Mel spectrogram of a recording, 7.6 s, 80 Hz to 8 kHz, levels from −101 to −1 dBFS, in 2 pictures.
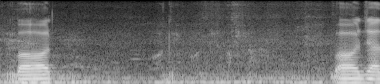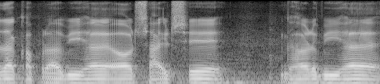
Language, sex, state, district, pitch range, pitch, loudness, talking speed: Hindi, male, Bihar, West Champaran, 100-120 Hz, 110 Hz, -17 LUFS, 95 wpm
